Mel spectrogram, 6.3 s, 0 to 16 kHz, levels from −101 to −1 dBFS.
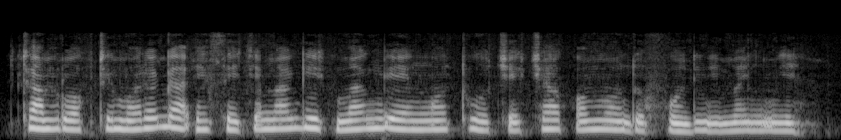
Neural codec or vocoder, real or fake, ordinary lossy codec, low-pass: codec, 16 kHz, 4 kbps, FunCodec, trained on Chinese and English, 50 frames a second; fake; AAC, 64 kbps; 7.2 kHz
